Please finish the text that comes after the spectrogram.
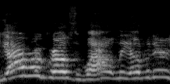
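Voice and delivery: high-pitched, amazed question; surprised question. Retold or imitated. Asking a woman about wild yarrow, surprised. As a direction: ask it high, rising in disbelief.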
